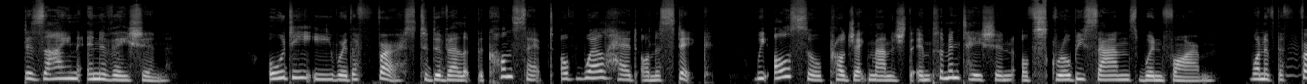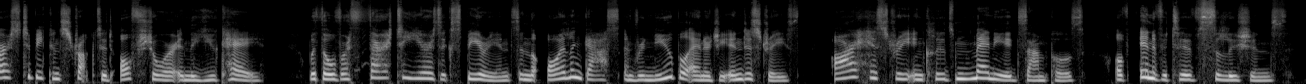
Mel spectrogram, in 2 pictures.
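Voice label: English British, female, english british voice over talent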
